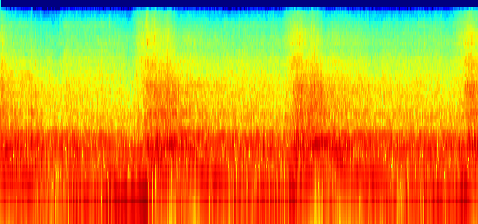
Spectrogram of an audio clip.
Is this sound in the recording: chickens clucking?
no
